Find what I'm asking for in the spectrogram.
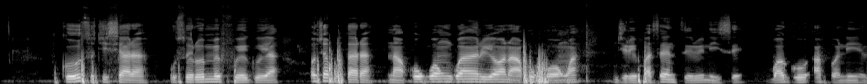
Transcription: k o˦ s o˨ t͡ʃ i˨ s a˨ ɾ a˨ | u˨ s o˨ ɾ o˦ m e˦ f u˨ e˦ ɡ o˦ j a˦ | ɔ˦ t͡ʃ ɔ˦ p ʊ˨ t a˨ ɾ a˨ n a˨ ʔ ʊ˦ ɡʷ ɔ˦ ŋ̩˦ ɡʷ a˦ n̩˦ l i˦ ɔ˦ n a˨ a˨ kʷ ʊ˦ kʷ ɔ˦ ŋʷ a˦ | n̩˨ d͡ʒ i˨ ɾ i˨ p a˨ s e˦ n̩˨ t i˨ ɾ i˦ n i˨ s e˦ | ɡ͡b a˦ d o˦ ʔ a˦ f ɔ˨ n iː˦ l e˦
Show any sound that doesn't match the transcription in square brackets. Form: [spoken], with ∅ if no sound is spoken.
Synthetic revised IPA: k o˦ s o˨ t͡ʃ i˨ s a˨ ɾ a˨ | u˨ s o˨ ɾ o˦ m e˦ f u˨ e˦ ɡ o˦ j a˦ | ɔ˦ t͡ʃ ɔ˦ p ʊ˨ t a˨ ɾ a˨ n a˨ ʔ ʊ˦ ɡʷ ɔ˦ ŋ̩˦ ɡʷ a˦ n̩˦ [ɾ] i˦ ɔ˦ n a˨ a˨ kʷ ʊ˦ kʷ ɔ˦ ŋʷ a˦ | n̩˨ d͡ʒ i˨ ɾ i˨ p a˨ s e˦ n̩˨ t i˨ ɾ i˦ n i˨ s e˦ | ɡ͡b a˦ [ɡ] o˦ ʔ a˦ f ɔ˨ n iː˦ l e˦

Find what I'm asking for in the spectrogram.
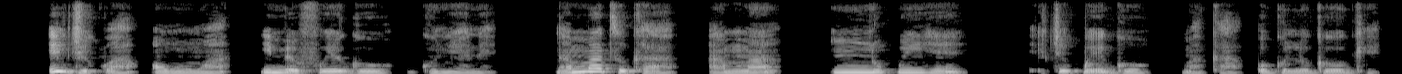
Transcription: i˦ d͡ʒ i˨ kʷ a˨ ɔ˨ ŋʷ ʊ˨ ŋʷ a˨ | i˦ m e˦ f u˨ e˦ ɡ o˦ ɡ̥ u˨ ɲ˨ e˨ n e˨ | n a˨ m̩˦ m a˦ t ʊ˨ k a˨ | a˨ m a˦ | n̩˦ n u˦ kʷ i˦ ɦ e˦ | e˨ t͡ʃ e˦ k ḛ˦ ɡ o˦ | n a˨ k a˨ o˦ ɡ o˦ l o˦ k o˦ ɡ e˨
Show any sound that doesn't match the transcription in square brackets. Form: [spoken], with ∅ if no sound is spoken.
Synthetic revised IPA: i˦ d͡ʒ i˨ kʷ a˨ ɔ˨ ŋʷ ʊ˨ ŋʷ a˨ | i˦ m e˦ f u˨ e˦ ɡ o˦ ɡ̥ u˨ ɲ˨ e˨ n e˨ | n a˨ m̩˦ m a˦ t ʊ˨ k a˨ | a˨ m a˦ | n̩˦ n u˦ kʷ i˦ ɦ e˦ | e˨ t͡ʃ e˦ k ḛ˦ ɡ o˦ | [m] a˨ k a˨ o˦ ɡ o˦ l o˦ [ɡ] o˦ ɡ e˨

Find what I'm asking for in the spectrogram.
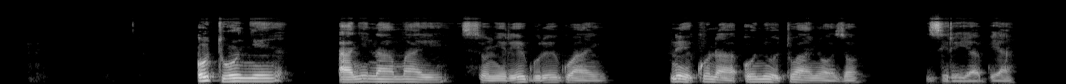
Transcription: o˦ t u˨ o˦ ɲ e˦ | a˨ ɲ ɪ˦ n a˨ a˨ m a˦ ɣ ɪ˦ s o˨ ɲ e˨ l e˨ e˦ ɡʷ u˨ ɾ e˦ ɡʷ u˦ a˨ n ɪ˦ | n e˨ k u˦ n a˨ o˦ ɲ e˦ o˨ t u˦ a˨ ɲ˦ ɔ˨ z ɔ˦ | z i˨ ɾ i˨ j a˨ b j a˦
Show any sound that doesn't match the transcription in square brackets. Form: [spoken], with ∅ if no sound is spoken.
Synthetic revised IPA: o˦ t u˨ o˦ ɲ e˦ | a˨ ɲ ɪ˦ n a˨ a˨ m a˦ ɣ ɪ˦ s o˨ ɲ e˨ [ɾ] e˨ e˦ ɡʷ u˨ ɾ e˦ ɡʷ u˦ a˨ [ɲ] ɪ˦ | n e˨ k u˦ n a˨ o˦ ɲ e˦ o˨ t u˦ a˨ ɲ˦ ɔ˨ z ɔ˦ | z i˨ ɾ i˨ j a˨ b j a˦

